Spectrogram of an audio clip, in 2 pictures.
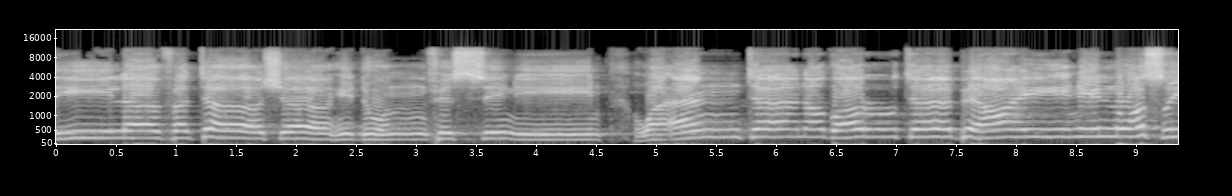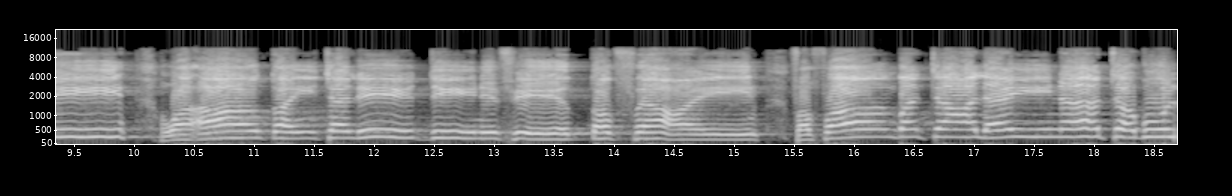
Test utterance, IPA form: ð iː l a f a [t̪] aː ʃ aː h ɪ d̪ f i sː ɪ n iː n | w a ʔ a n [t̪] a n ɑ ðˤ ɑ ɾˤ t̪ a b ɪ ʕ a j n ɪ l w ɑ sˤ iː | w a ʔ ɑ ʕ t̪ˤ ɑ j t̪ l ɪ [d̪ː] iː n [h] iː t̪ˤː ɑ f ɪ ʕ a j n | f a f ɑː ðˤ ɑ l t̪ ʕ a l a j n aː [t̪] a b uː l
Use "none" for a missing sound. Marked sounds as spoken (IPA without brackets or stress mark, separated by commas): t̪, t̪, d̪ː, f, t̪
